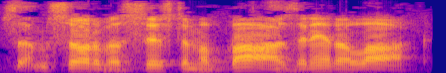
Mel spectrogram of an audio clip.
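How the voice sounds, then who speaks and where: An actor playing a hot-headed, loyal sidekick with an American accent and blunt folksy slang, in 1940s radio style. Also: male voice, fairly low pitch, fairly quick, fairly bright tone, soft background music, lightly acted. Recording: muffled, noisy vintage radio recording.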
